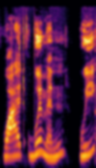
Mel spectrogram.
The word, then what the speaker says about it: Wild Women Week: Ähm, du hast äh, am Sonntag, also gestern, ähm, deine Wild Woman Week, nee, Wild Women Week. – Wild Women.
